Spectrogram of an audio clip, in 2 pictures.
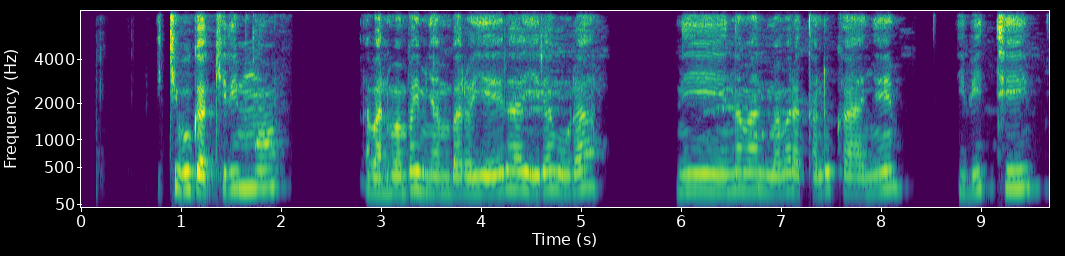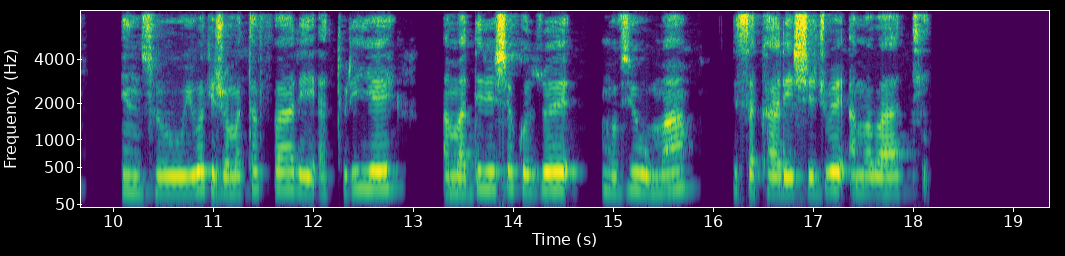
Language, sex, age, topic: Rundi, female, 36-49, education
